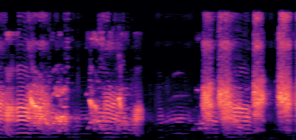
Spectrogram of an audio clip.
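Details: Finches give harsh, nasal, buzzy chirps with a ringing tone, in runs of notes broken by a short silent pause in the middle before the chatter resumes.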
